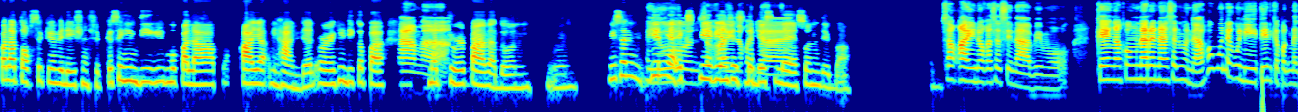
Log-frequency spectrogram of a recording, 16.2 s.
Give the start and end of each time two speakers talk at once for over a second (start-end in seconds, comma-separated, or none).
8.1-9.9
